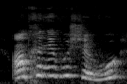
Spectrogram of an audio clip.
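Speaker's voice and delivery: normal talking voice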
